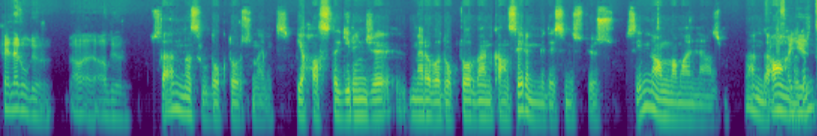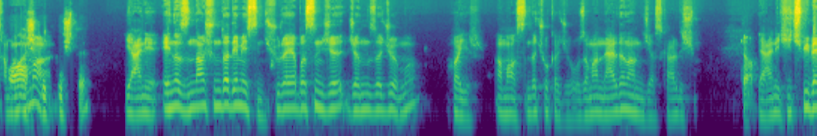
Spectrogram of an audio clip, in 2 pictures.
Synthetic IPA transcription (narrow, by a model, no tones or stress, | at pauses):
fe̞lʲæɾo̞lˠujo̞ɾum | a̰lˠɯjo̞ɾum | sæ̰nːasɯlˠd̪o̞kt̪ʰo̞ɾsuna̰lʲɛcsb̥ihast̪ʰaɟiɾind͡ʒɛmɛɾabad̪ok̚t̪ʰo̞ɾbænkʰanseɾimːid̪e̞sinist̪ʰijo̞ɾsu̥nse̞ninanlˠamamlʲaːzim | bænd̪ɛ̰ʔanh̪ajˠajɯɾt̪ʰamaʃmaɟit̪̚miʃt̪ʰɪ̰ | jaːnɪɛnazɯnd̪anʃunud̪ad̪e̞mesinʃuɾajabasɯnd͡ʒad͡ʒanɯnɯzad͡ʒɯjo̞mu | hajɯɾ̥ | amaːslˠɯnd̪at͡ʃʰo̞kad͡ʒɯjoozamanːæɾd̪ænanlˠɯd͡ʒaz̥kʰaɾd̪eʃɯ̥m | o̰jaːnihit͡ʃbibɛ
